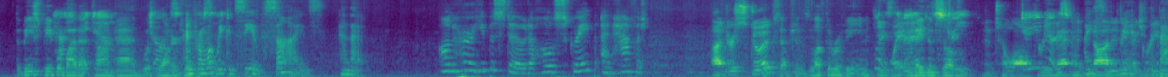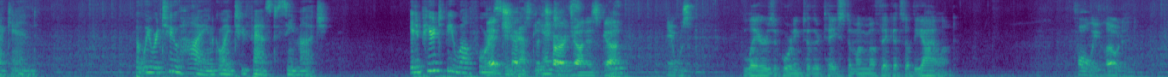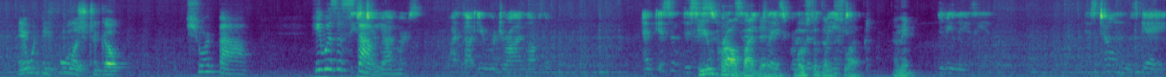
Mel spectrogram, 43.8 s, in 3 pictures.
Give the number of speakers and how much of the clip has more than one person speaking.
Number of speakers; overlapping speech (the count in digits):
5, about 27%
